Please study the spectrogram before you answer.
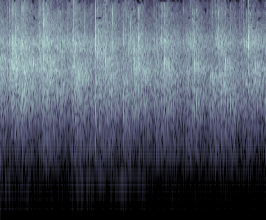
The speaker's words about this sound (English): Amen. You got a hand clap for that.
